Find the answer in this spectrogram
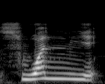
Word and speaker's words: soigner: lettres au pays combiner toutes les deux se prononce ouah donc c'est pour ça qu'on dit soigner voilà soyez prêts pour écouter la prochaine dictée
